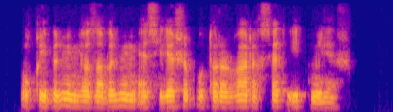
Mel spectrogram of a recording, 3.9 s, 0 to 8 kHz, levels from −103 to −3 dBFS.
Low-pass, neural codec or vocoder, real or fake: 7.2 kHz; vocoder, 44.1 kHz, 128 mel bands every 256 samples, BigVGAN v2; fake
